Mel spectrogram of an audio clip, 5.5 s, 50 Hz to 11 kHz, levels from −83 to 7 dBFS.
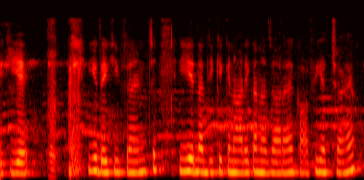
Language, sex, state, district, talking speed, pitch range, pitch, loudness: Hindi, female, Bihar, Purnia, 140 wpm, 200-225 Hz, 210 Hz, -35 LUFS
